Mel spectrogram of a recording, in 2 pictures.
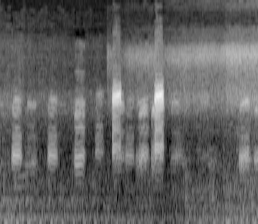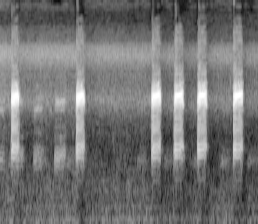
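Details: Rice field frog croaking by day in a paddy: quick runs of short, hard, clicking croaks, some louder single knocks standing out, repeated in irregular bursts over a faint low hum.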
